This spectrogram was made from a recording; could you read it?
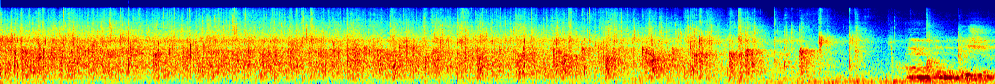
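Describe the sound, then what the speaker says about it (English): Applause from a school assembly audience fills the hall steadily and loudly for about ten seconds, dense clapping that thins toward the end, with some voices mixed in. "Round of applause."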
